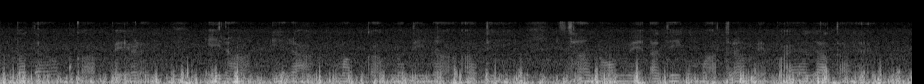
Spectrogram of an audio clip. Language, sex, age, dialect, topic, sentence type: Hindi, male, 31-35, Marwari Dhudhari, agriculture, statement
